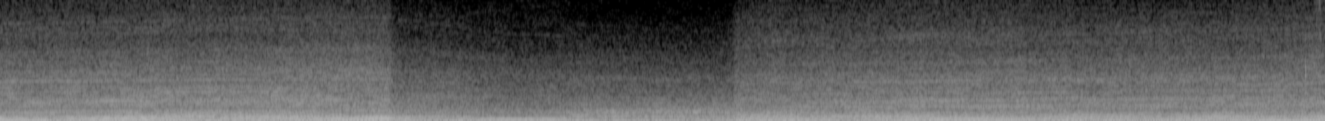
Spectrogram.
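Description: A simulated ARCA race car engine at Pocono in iRacing roars loudly and continuously, its pitch dropping at a shift and then climbing again as it accelerates, with no talk.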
